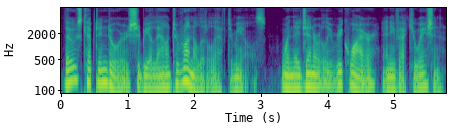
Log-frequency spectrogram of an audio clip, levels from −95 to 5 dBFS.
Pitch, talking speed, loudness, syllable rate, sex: 115 Hz, 195 wpm, -18 LUFS, 6.0 syllables/s, male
